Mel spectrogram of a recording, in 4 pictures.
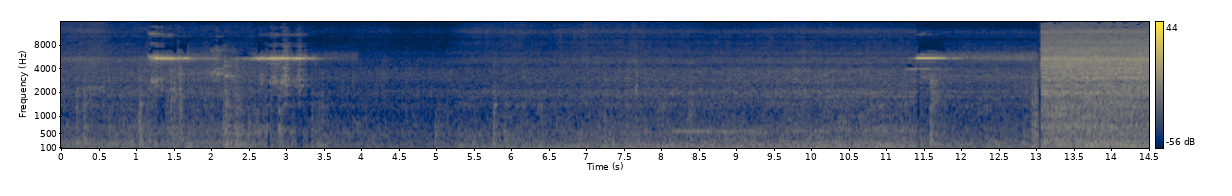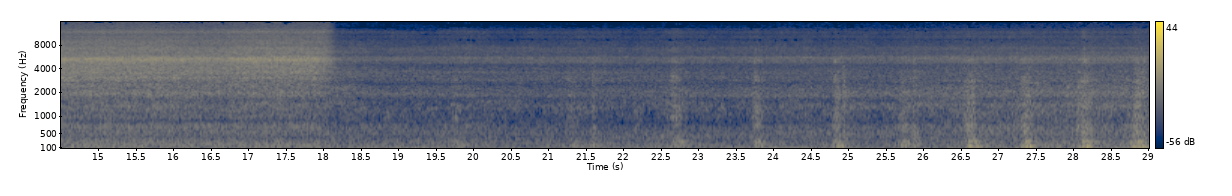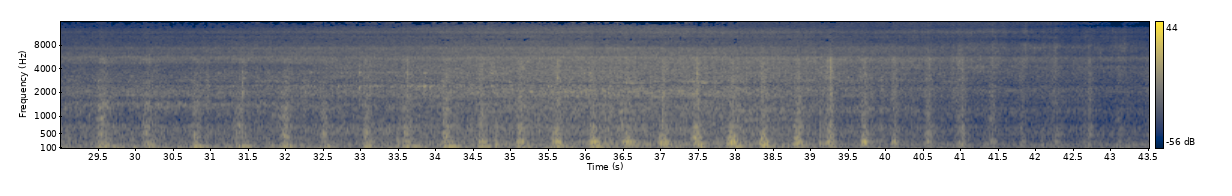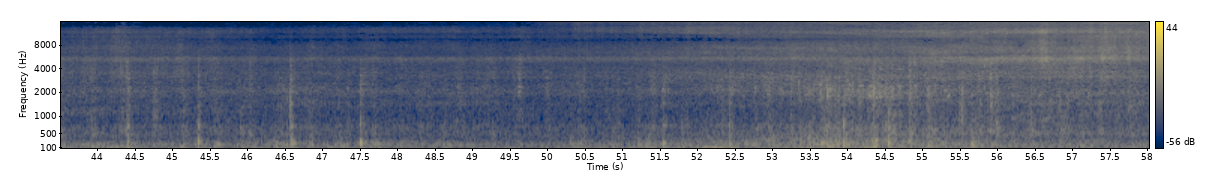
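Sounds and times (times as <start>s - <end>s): steam locomotive exhaust beats: 0.0s - 58.0s
steam hissing: 5.3s - 58.0s.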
